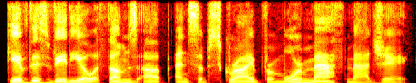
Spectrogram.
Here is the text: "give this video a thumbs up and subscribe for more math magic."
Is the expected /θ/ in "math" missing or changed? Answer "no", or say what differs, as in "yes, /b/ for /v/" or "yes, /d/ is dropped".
no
